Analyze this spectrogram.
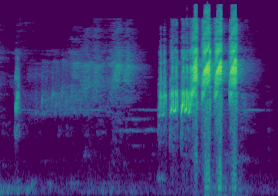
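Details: After a soft, wavering whistle, a flamboyan launches into five or six loud, rapidly repeated buzzy notes rising in brightness; a master and lure song to prompt other birds to answer.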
